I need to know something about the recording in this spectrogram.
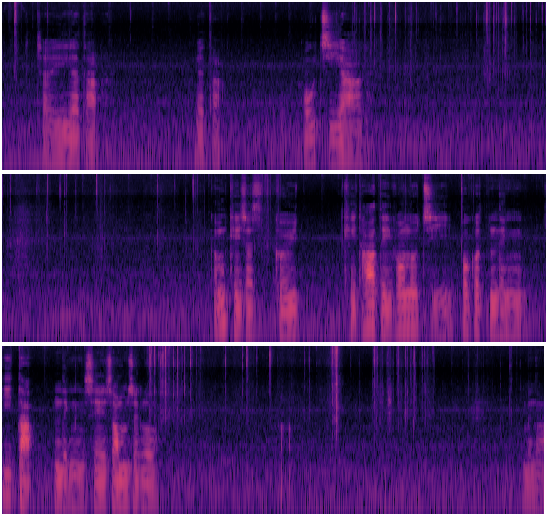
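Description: A plastic sheet crinkles faintly as a hand presses on it.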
